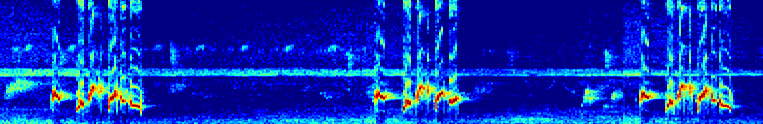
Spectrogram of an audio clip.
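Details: Red-whiskered bulbul in morning training song, the 'xoắn tít' double-voiced twisting style, intended to train birds. Three sharp, warbling phrases repeat about every three seconds, with a few faint notes before the last.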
